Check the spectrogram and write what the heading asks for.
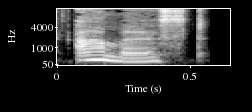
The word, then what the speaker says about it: Amherst: The town is home to Amherst College, Hampshire College, and the University of Massachusetts Amherst, three of the five colleges. The name of the town is pronounced without the H, giving rise to the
